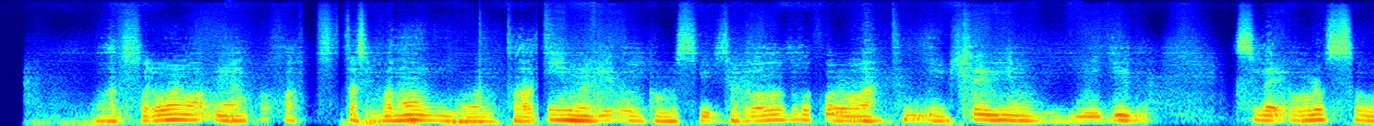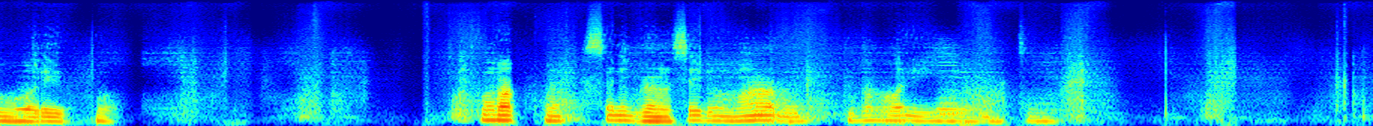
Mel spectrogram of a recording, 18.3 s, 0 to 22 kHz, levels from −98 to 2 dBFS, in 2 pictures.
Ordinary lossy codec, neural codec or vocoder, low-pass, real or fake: none; codec, 44.1 kHz, 0.9 kbps, DAC; none; fake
